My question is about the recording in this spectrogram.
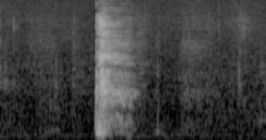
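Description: A single short, sharp cough from a man, a little under a second in.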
